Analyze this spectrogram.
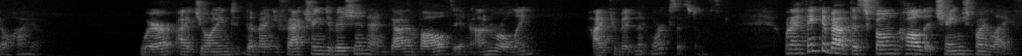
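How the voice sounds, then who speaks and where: A woman with a fairly low voice shares a first-person story as a host. Her delivery is conversational and earnest, with emphasis on key phrases. The recording has a clear room echo around her voice. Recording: echoey room.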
